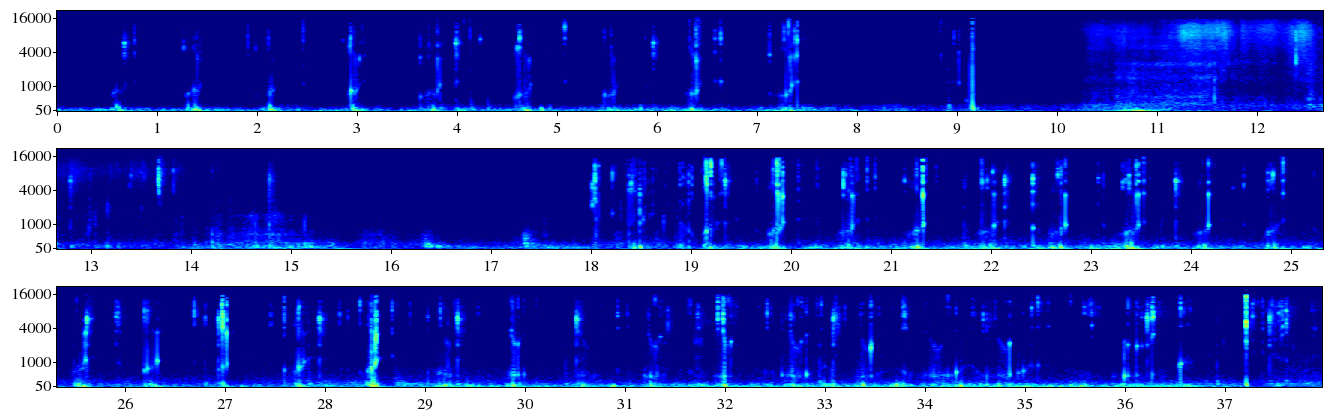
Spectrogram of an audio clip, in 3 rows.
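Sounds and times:
wet mouth sounds: 0:00.6 - 0:07.7, 0:12.8 - 0:13.9, 0:18.0 - 0:37.9
soft rustling: 0:10.2 - 0:17.9.

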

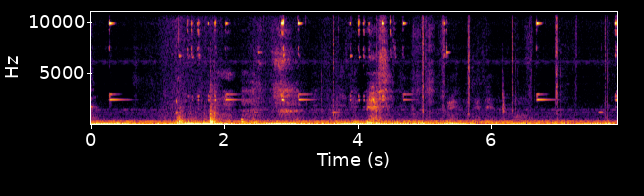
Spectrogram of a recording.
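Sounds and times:
low hum: 0:00.0 - 0:07.8
keys jangling as they are grabbed from a table: 0:01.4 - 0:02.2, 0:03.9 - 0:04.7.

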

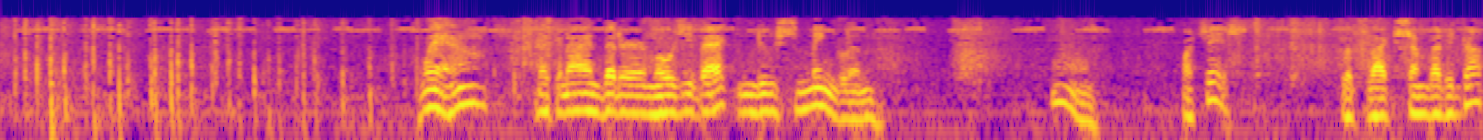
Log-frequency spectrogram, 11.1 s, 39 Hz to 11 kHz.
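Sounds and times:
horse hooves clip-clopping: 0:00.0 - 0:04.2
speech: 0:03.2 - 0:06.7, 0:07.9 - 0:11.1.

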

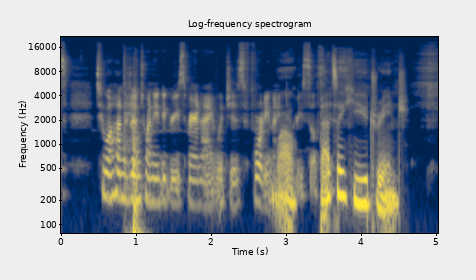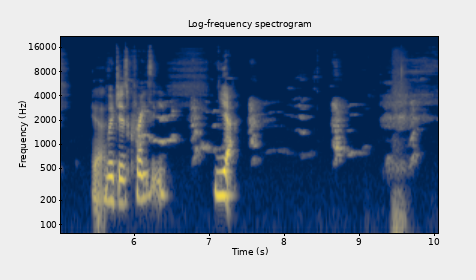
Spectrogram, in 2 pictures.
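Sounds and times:
speech: 0:00.0 - 0:07.4
male dog whimpering in thin high whines: 0:06.0 - 0:10.0.

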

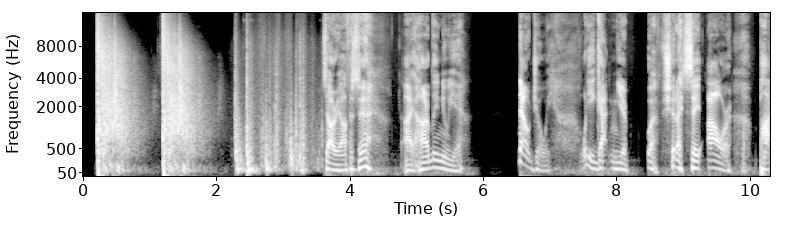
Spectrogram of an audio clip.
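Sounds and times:
pistol gunshots: 0:00.2 - 0:03.1
speech: 0:03.7 - 0:05.8, 0:06.6 - 0:10.3.

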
